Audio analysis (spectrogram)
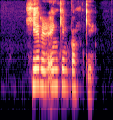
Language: Icelandic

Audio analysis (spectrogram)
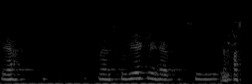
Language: Danish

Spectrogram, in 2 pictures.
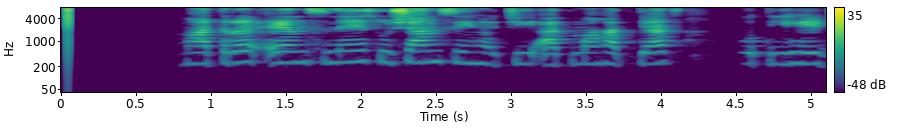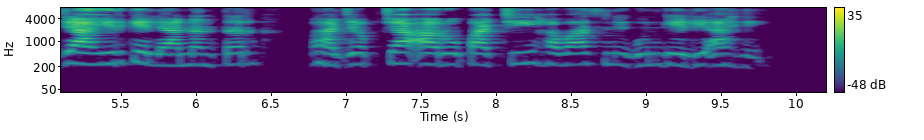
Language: Marathi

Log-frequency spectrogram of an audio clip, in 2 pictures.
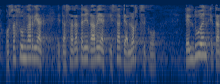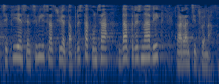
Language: Basque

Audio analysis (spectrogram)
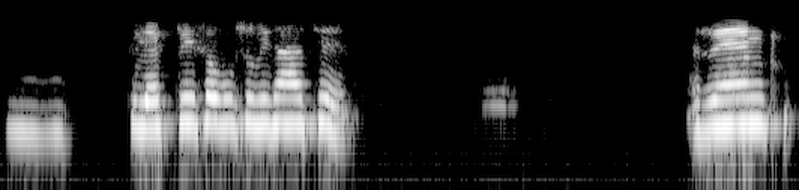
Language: Odia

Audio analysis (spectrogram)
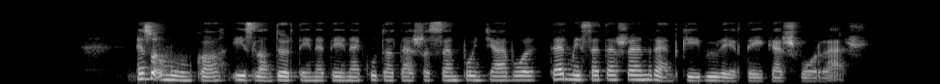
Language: Hungarian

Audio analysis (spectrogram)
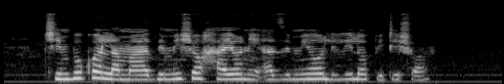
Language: Swahili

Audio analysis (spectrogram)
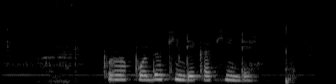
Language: Luo (Kenya and Tanzania)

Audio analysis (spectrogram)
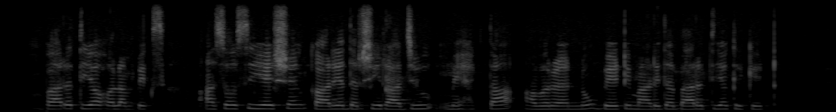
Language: Kannada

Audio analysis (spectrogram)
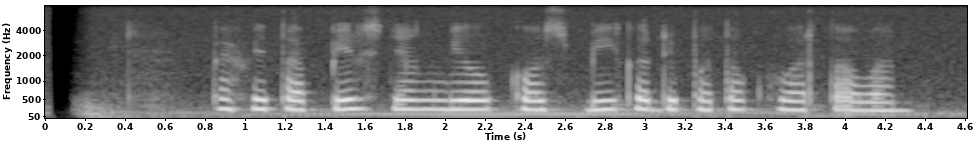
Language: Sundanese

